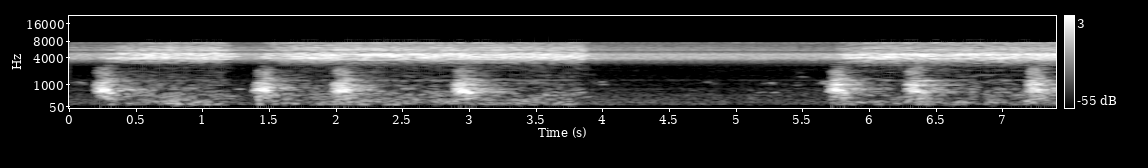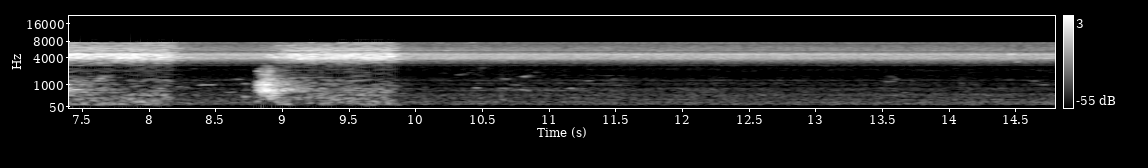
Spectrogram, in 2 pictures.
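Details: Cicadas (kuliglig in Tagalog) give loud, shrill buzzing bursts lasting a few seconds with pauses, heard from a bedroom window while dogs bark.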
